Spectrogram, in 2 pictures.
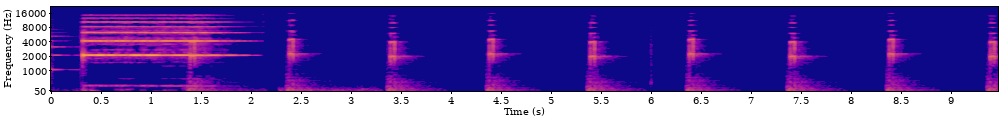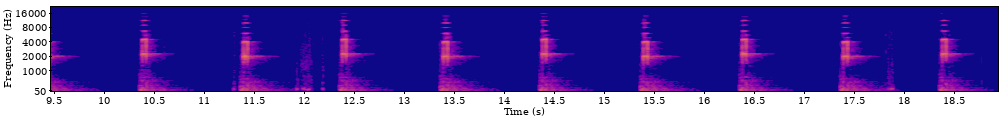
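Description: A countdown timer for a 20-second math challenge, opening with a short electronic chime, then a steady tick about once per second, clean and isolated against silence.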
